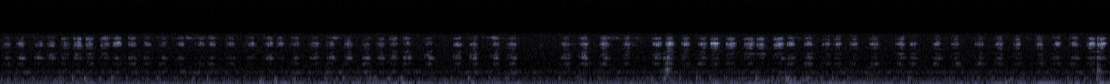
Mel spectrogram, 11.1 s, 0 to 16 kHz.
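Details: Great tit at a nesting box on 21 February 2024 gives a steady run of short, high chipping notes, about two a second, over a low muffled rumble.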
